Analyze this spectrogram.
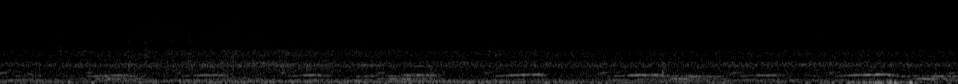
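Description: Domestic pigeon cooing over and over, about one short rising-and-falling coo a second, over a low rumble.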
